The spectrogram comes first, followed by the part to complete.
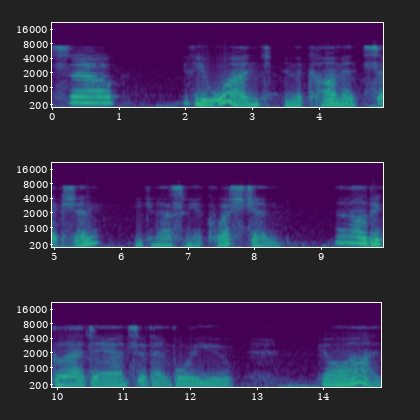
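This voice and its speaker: Someone puts on a character voice with a low pitch at a very slow pace. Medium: role play. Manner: menacing, taunting.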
